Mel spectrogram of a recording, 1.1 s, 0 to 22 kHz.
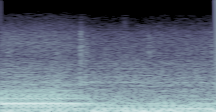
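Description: A powerful supercharged V8 engine of a Mercedes E55 revs loudly and close, a deep throaty roar with supercharger whine, no talking.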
